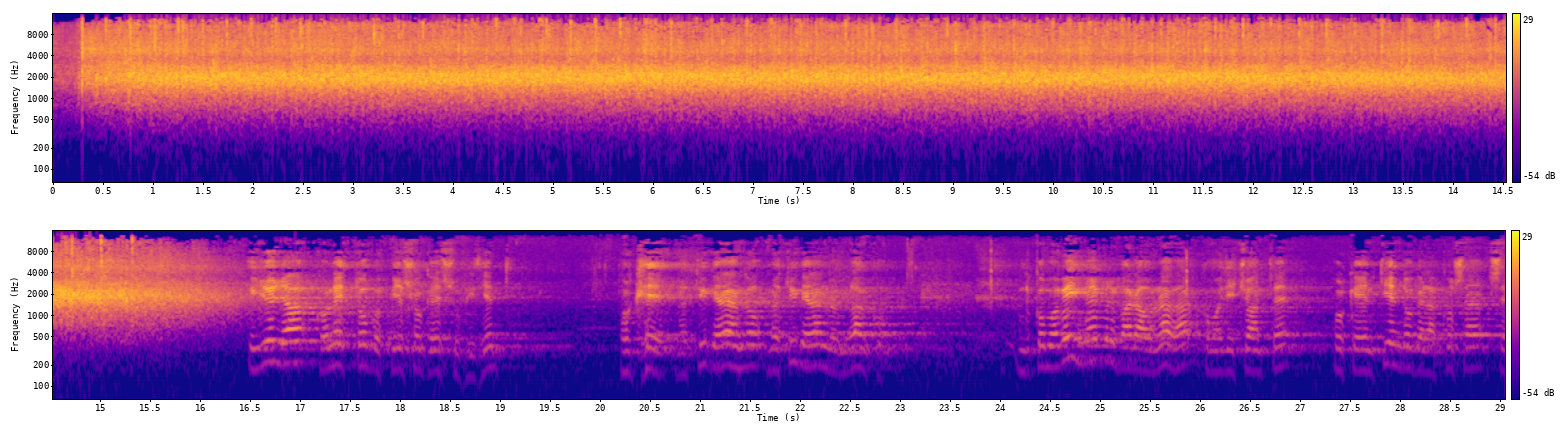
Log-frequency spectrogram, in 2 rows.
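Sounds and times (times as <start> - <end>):
audience applause: 0.0 - 16.5
speech: 16.6 - 19.3, 20.2 - 23.1, 24.2 - 29.0.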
